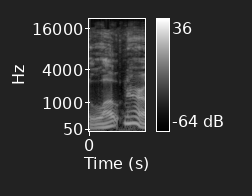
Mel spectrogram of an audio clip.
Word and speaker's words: Lautner: was that Taylor Lautner is it loadner a lot no that was Taylor Lautner is saying that we've been pronouncing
